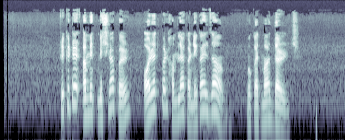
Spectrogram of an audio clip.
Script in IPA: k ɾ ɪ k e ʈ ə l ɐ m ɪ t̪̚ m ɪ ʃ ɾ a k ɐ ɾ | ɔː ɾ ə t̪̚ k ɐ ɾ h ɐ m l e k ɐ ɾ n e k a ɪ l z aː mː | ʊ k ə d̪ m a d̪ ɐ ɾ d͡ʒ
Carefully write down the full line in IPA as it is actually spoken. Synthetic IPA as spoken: k ɾ ɪ k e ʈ ə ɾ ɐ m ɪ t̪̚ m ɪ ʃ ɾ a p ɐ ɾ | ɔː ɾ ə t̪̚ p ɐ ɾ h ɐ m l a k ɐ ɾ n e k a ɪ l z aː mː | ʊ k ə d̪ m a d̪ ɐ ɾ d͡ʒ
